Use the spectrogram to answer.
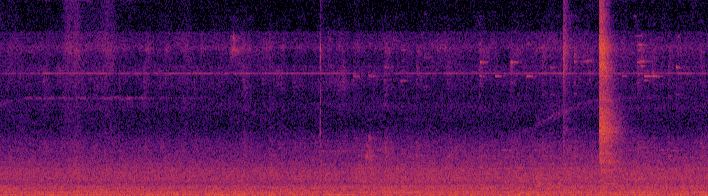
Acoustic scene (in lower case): elevator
